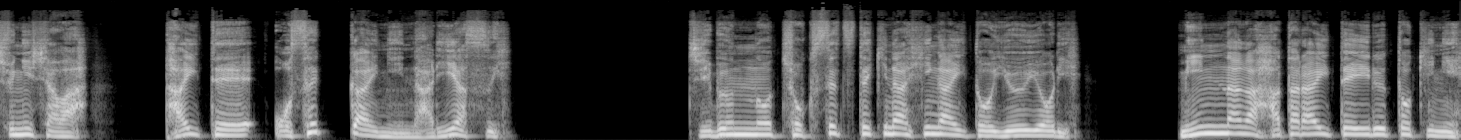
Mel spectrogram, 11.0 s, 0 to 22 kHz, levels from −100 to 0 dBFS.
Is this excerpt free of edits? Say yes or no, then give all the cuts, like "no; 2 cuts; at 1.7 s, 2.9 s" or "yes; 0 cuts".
yes; 0 cuts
